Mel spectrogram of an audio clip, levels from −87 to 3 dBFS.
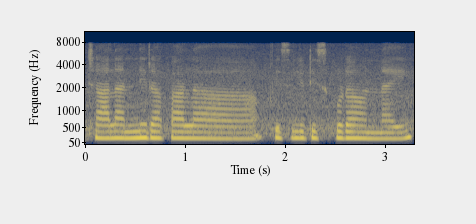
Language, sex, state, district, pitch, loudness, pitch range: Telugu, female, Telangana, Karimnagar, 190 Hz, -15 LUFS, 180-195 Hz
